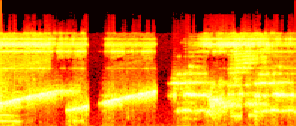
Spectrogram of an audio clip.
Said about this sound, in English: Well, this was a first, having a fire alarm go off in the middle of an interview.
